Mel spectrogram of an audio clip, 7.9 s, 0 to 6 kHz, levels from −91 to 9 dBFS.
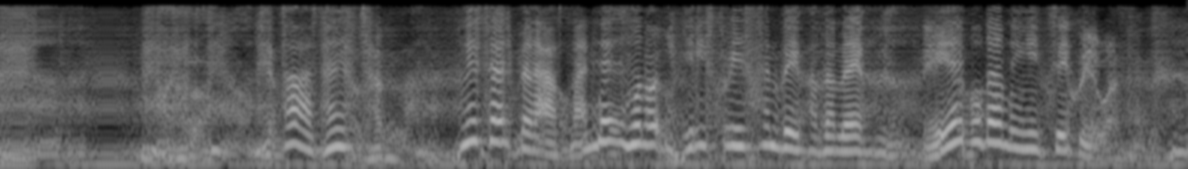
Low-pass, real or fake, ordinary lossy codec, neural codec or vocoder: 5.4 kHz; fake; none; codec, 16 kHz, 0.5 kbps, FreqCodec, larger model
